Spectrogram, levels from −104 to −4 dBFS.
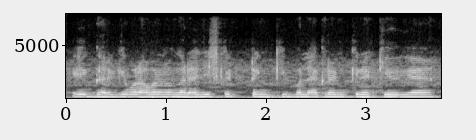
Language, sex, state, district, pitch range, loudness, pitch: Hindi, male, Uttar Pradesh, Shamli, 190-205 Hz, -13 LUFS, 200 Hz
